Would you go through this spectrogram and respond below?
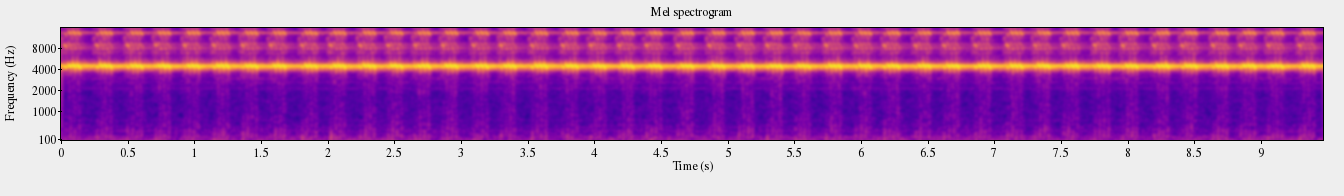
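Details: Cricket calling loudly at night inside a room, a piercing high trill pulsed rapidly and steadily over nearly ten seconds, unbroken and alone.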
